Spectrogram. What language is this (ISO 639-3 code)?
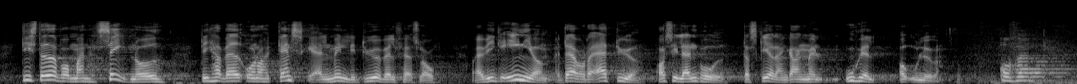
dan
